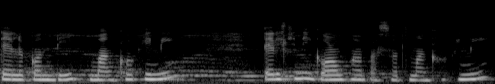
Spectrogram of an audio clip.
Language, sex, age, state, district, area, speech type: Assamese, female, 18-30, Assam, Tinsukia, rural, spontaneous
